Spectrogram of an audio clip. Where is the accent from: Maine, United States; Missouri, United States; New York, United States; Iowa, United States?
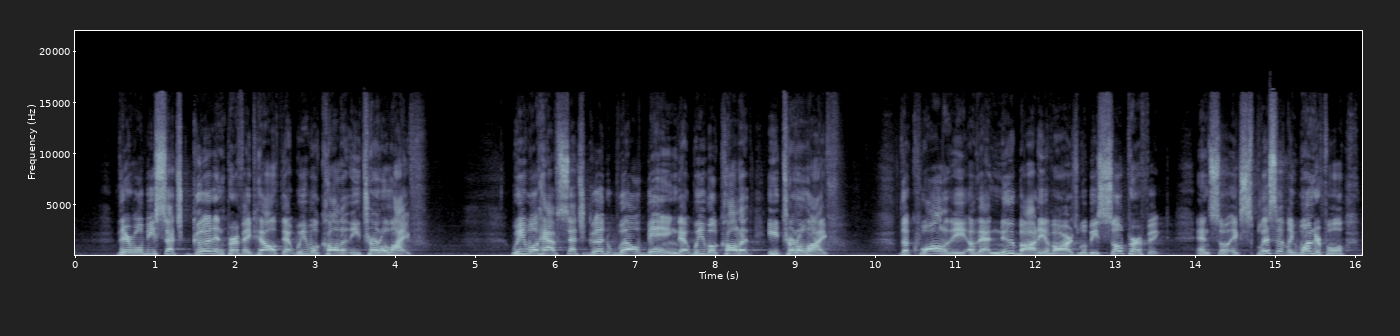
Iowa, United States; I'm an Iowa boy. I grew up on the Mississippi just across from Illinois.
